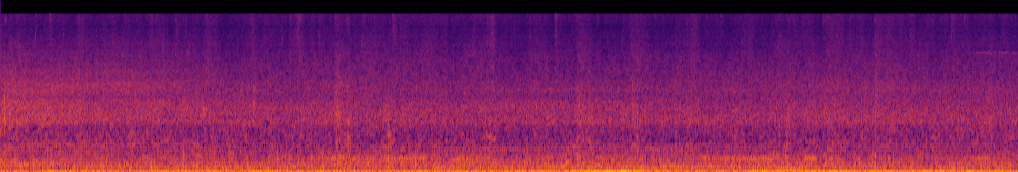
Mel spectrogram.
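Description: Footsteps crunch on snow and slush.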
